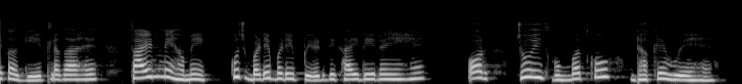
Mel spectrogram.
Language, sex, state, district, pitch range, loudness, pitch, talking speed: Hindi, female, Maharashtra, Solapur, 220-285 Hz, -18 LUFS, 240 Hz, 170 wpm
